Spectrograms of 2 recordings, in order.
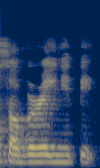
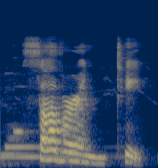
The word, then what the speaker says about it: sovereignty: yun wala tayong sovereignty hindi po sovereinity po sovereinity ha sovereinity five syllables. Four syllables lang sovereignty.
